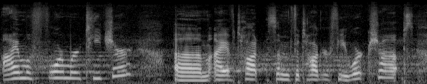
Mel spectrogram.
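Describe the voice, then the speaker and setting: Against noticeable background noise, a woman with an American accent speaks at a moderate pace with ordinary pitch variation. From US, New Jersey. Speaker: photographer and former teacher. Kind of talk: conference talk. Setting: stage with audience.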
